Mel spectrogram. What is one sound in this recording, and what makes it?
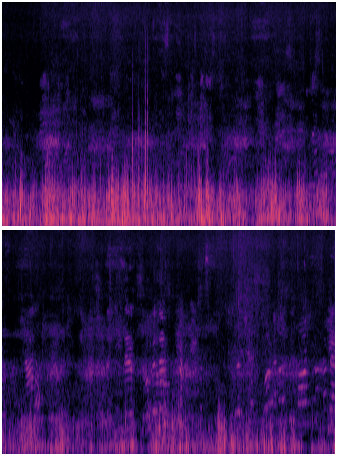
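Men and women talk casually nearby outdoors.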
